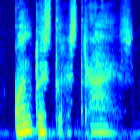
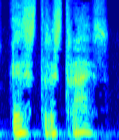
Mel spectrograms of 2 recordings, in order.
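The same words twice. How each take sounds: First: Breathy whisper, slow and intimate; hushed slow whisper that makes the listener stop. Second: Said in the usual way. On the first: Shown as a demonstration. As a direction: lean in and whisper the question slowly. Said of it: "repeat of the question in a whisper". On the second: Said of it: "quiet question repeated, then whispered".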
